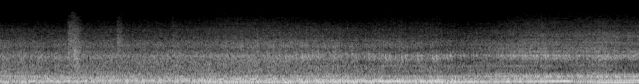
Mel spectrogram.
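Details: Duramax LML diesel with a fresh long block, held at a constant 2,000 rpm outside for a 5-minute break-in: steady, even drone with no knocks or misses, and it sounds healthy. Normal running at fast idle.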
